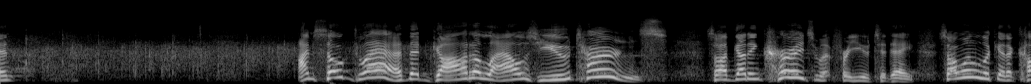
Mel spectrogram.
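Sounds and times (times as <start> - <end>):
speech: 0.0 - 0.2, 3.0 - 10.3
crowd clapping: 0.0 - 5.4.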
